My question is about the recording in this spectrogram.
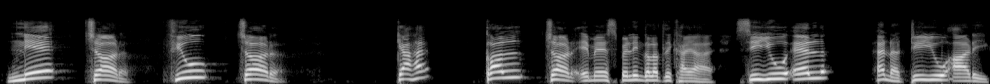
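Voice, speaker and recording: A man with a very high, smooth voice teaches pronunciation, captured without any room sound. During the classroom lesson he asks questions and answers them, reiterates key points, and spells words slowly.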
